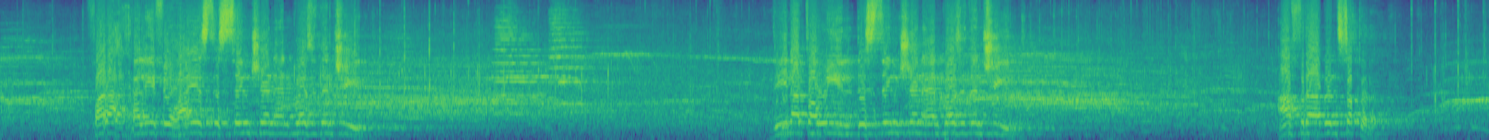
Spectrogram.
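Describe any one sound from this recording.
A man reads out names over a loudspeaker in a large echoing hall.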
